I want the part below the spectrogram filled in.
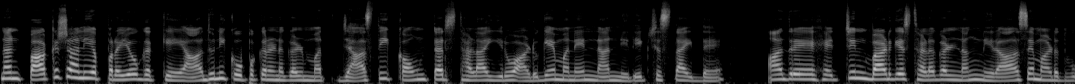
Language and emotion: Kannada, sad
